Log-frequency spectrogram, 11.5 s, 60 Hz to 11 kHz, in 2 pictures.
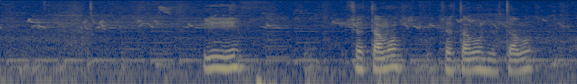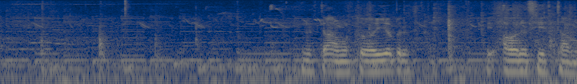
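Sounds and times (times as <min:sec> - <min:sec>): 
small birds chirping: 0:00.0 - 0:11.5
speech: 0:02.0 - 0:02.6, 0:03.6 - 0:05.5, 0:08.8 - 0:10.0, 0:10.6 - 0:11.5.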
